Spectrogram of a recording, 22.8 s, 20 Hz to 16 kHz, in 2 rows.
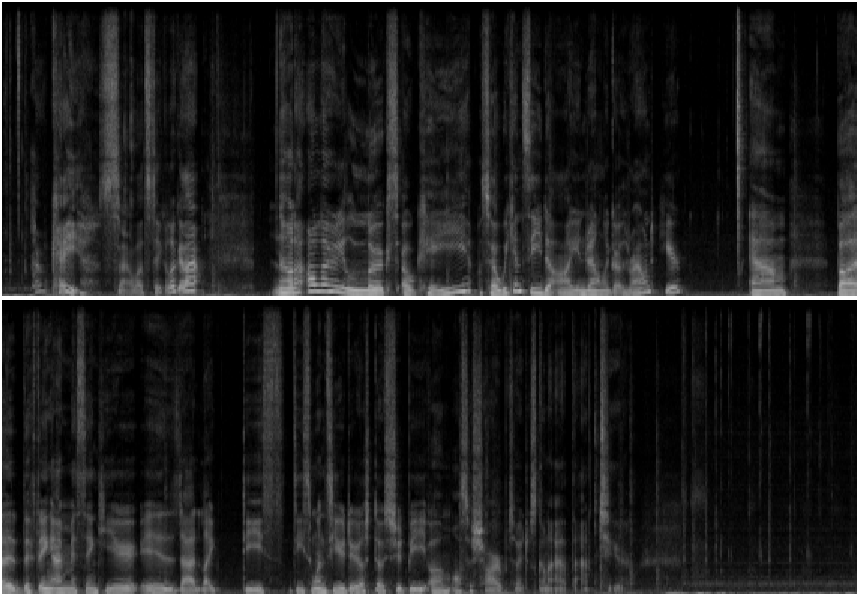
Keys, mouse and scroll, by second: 0.1 shift+middle click, 1.9 click, 2.5 scroll down 2, 2.9 middle click, 6.3-6.8 scroll up 1, 6.8 middle click, 7.6-8.0 scroll down 3, 10.6 middle click, 11.6-12.2 scroll up 1, 12.2 middle click, 12.2 scroll up 2, 17.6 middle click, 19.4 click, 19.9 middle click, 20.4-20.8 scroll up 4, 20.5 shift+middle click, 20.8 middle click, 21.1 click, 21.5 shift+click, 21.7 shift+middle click, 22.2 shift+click, 22.4 shift+e.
